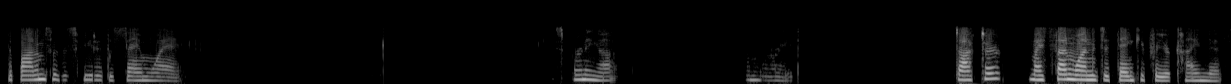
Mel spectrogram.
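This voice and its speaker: A woman's voice: mid-range voice, no room sound, lightly acted. An actress playing an earnest, anxious mother of a sick child in a game's medical drama. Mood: worried, then grateful. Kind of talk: acted medical drama dialogue. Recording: dry, dull game video audio.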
